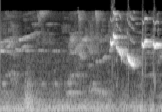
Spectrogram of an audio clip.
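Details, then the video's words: Oriental magpie-robin singing, used to stimulate other birds: quiet thin whistles at first, then loud, sharp descending whistled slurs and bright piping notes. "SUARA BURUNG KACER GACOR ISIAN"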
